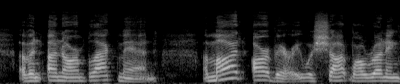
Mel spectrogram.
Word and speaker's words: Ahmaud: you all help me because I'm terrible at pronunciation of names. Ahmaud is how his name is pronounced, unfortunately.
